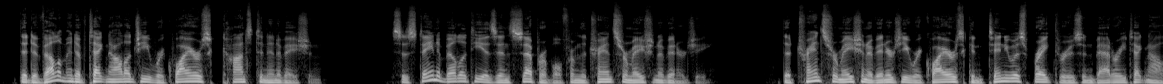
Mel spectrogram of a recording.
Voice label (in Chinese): 宣传片英文脚本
